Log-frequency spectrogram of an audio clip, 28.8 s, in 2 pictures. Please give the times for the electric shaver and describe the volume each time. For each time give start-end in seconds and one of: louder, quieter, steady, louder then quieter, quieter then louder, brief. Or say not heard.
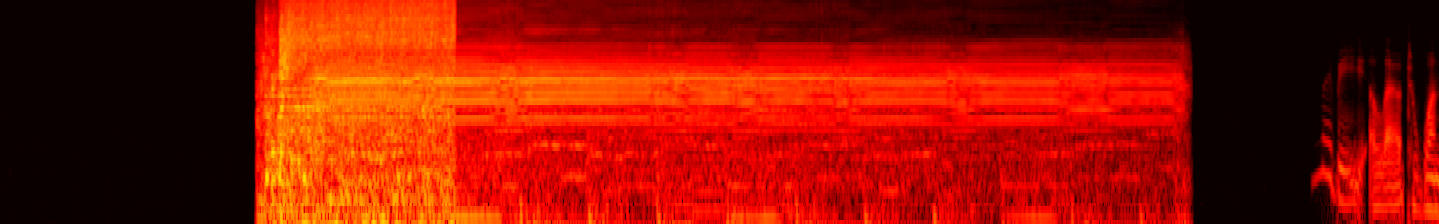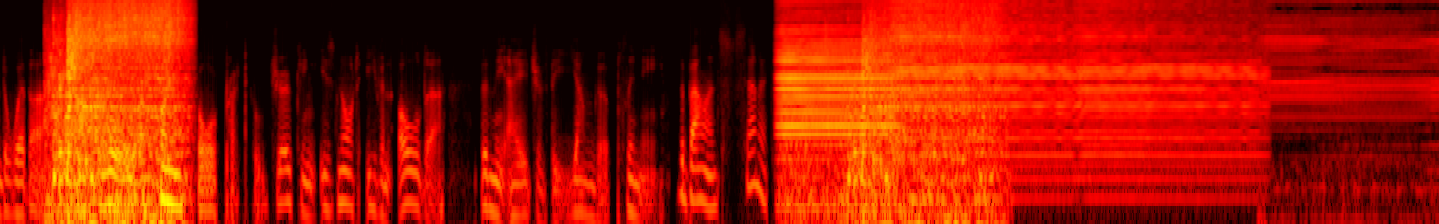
3.0-11.9 quieter
22.1-28.7 quieter.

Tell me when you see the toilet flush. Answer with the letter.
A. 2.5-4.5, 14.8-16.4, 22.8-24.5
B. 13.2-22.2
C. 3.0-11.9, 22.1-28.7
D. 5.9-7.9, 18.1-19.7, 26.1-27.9
A.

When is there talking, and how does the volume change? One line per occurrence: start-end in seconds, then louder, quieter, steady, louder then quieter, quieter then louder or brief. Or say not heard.
13.2-22.2 louder then quieter.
